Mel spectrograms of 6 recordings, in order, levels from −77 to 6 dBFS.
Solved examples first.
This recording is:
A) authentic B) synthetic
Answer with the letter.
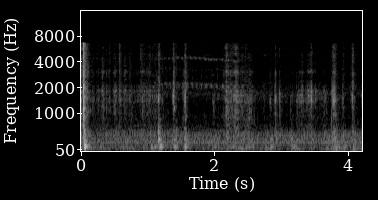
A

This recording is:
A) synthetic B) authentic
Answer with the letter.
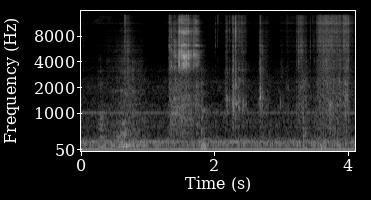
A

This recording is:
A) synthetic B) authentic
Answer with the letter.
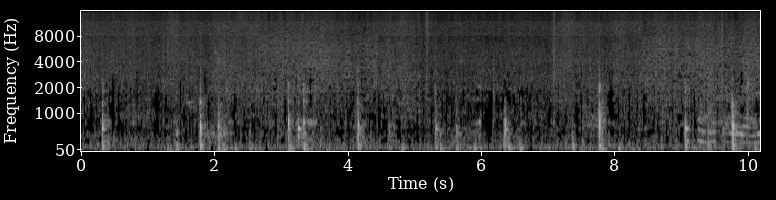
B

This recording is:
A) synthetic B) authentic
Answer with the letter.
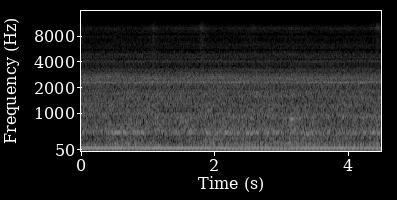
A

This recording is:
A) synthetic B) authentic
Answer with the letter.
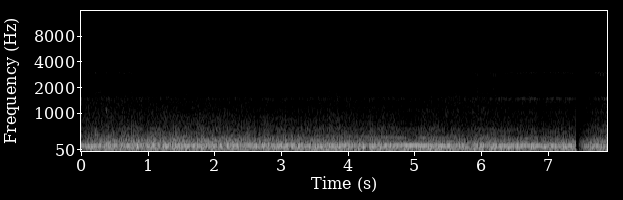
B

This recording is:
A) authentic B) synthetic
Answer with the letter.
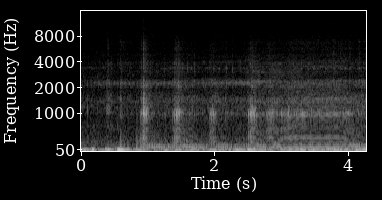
A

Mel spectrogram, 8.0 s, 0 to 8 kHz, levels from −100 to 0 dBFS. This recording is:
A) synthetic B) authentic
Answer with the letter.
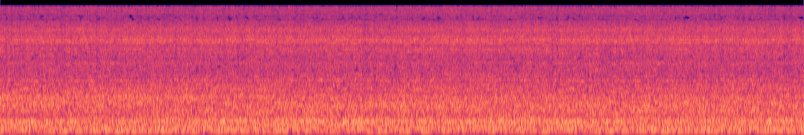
B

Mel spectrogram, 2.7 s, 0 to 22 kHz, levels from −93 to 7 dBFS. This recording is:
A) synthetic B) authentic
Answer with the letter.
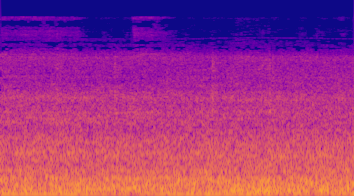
B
